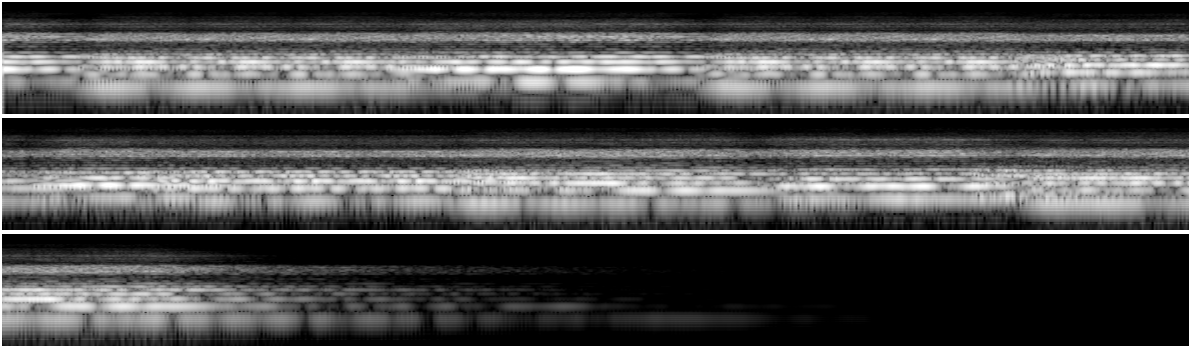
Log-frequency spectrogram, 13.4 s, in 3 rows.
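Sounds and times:
tenor SATB practice part: 0.0 - 10.4.

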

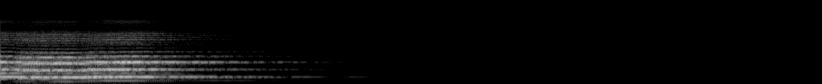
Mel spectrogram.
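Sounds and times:
alto voice singing practice music: 0.0 - 3.0.

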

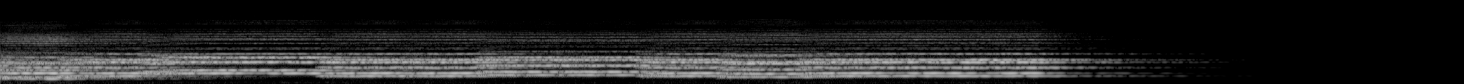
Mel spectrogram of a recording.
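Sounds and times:
female choir singing soprano and alto: 0.0 - 11.4.

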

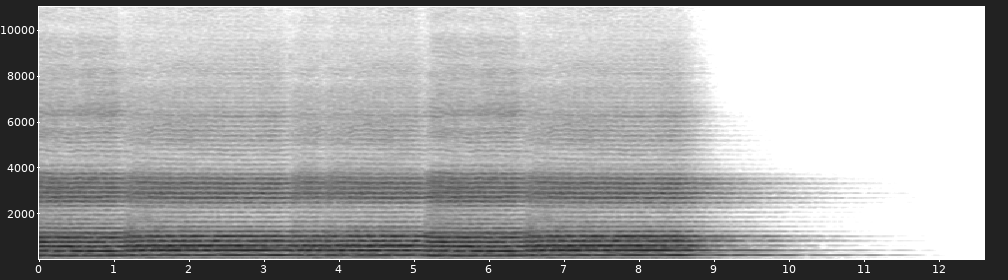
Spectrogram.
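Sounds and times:
tenor voice singing SATB practice music: 0.0 - 9.6.

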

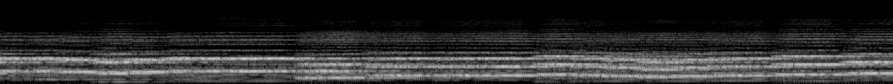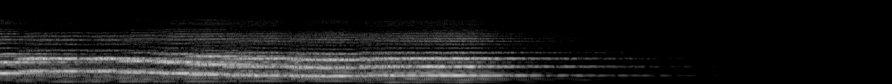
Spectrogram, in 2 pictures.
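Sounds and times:
soprano singing SATB practice music: 0.0 - 14.2.

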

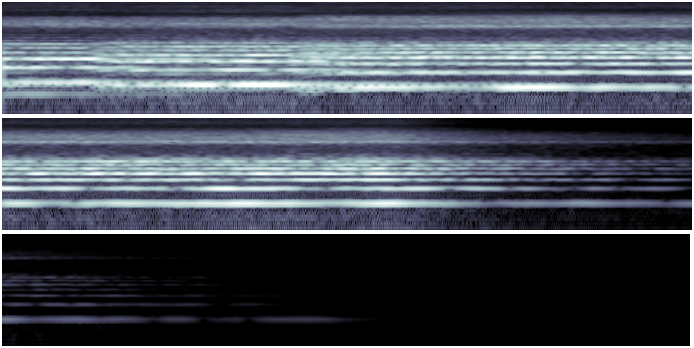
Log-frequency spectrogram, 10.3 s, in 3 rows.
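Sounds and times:
male choir singing in TTBB voicing: 0.0 - 7.0.

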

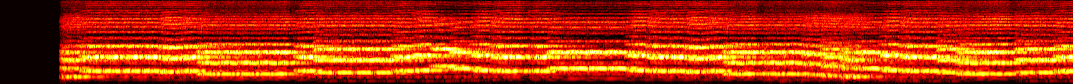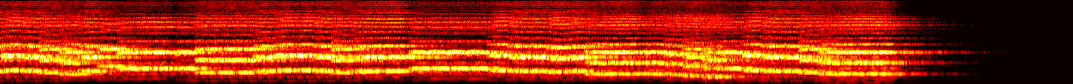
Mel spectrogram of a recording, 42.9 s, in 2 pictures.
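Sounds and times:
soprano singing practice music: 1.2 - 40.0.

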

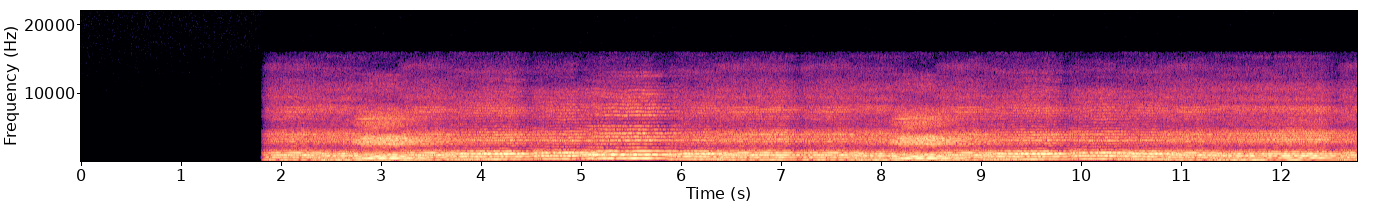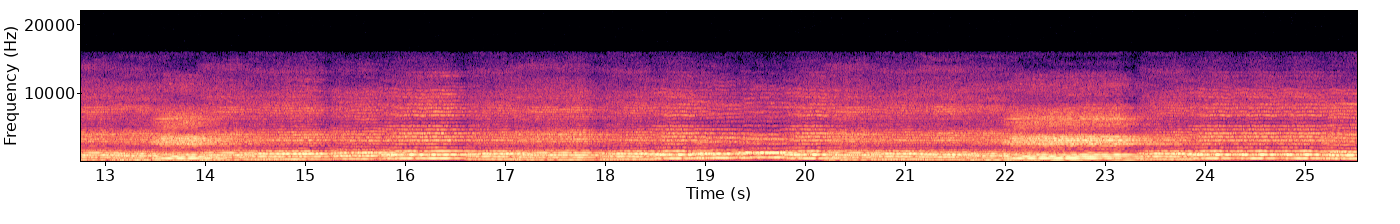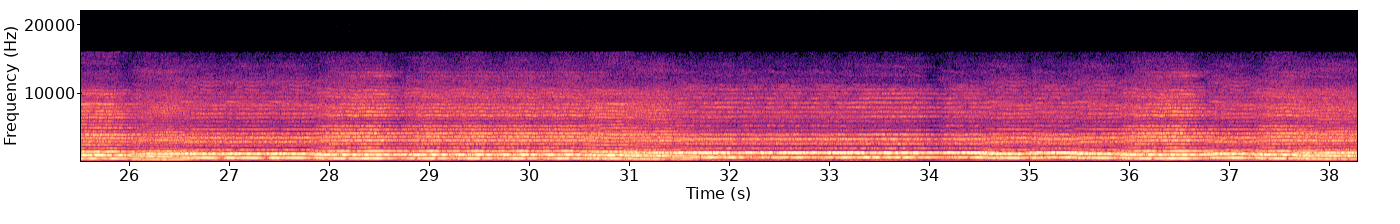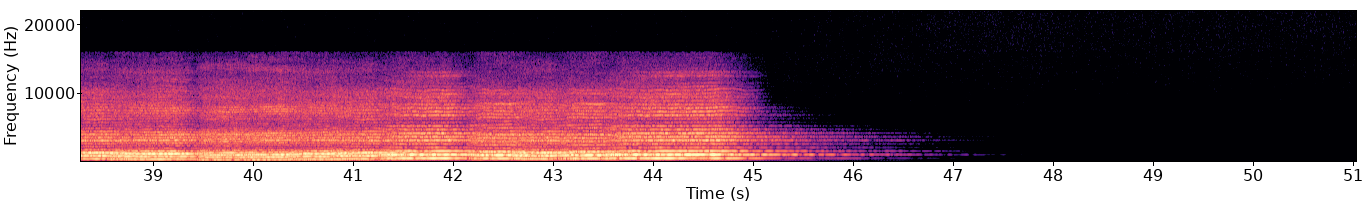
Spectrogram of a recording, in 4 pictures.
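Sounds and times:
soprano singing practice music: 1.8 - 45.6.

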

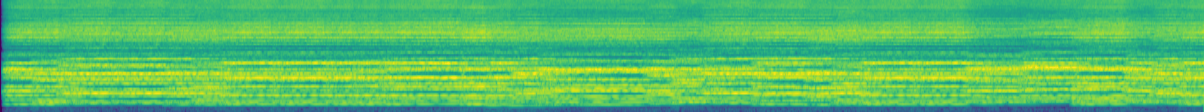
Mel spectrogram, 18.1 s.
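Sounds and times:
female SSAA choir singing: 0.0 - 18.0.

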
